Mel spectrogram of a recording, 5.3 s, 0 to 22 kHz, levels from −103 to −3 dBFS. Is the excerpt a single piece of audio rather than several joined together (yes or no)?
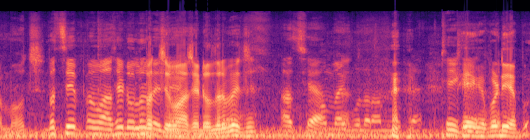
yes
